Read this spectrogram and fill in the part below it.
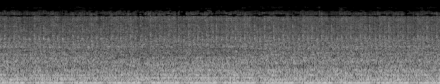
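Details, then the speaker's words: Toyota 3TC engine first cold start on a cold day after timing gear drive install, no throttle pumps, timing being checked: steady even idle with low smooth rumble and no whine or rattle from the gears; normal cold idle. "yeah that's uh that's a cold start it's a cold outside"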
